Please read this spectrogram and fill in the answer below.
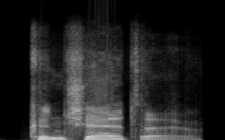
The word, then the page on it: concerto: British English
